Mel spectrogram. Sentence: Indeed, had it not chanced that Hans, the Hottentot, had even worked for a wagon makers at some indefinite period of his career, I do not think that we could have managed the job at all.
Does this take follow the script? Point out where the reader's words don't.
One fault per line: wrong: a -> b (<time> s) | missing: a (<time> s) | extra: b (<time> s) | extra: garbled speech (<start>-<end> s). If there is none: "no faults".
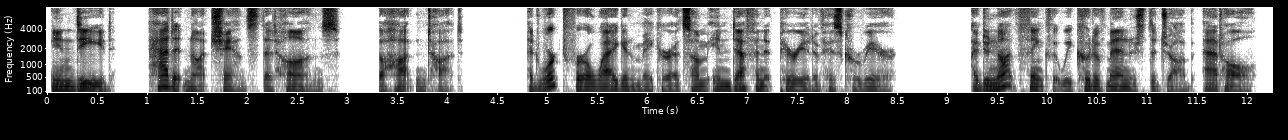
missing: even (4.9 s)
wrong: makers -> maker (5.9 s)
